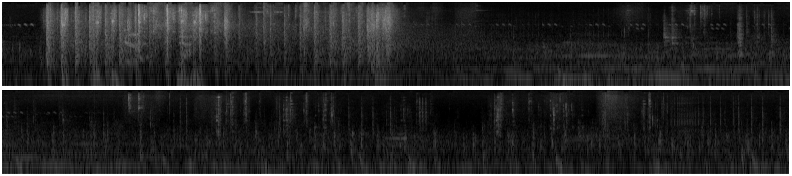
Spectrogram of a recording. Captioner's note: gunfire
